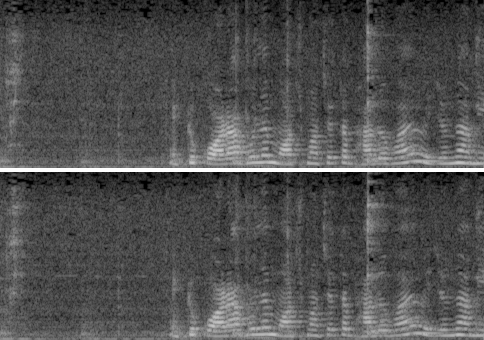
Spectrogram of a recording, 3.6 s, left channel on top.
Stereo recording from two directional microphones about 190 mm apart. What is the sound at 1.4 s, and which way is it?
Speech, 20° left (ahead or behind).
